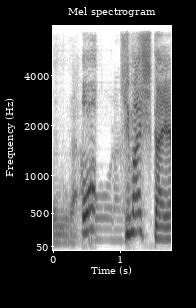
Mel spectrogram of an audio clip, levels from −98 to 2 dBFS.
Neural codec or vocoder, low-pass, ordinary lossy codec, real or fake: codec, 44.1 kHz, 2.6 kbps, SNAC; 7.2 kHz; none; fake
